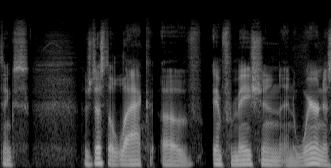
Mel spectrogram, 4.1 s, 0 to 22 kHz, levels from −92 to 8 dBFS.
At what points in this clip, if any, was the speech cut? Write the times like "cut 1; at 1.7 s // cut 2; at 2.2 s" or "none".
cut 1; at 2.6 s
